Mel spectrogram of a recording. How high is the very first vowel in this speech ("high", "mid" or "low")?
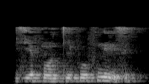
low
